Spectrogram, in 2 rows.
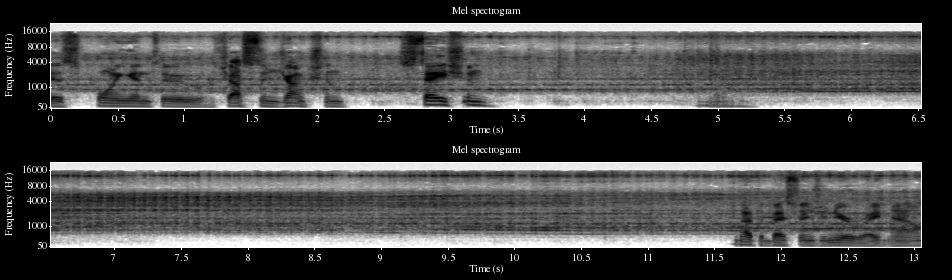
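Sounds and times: faint motor whine: 0.0s - 13.0s
model train wheels rumbling: 0.0s - 13.0s.

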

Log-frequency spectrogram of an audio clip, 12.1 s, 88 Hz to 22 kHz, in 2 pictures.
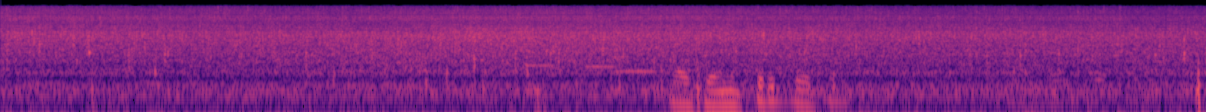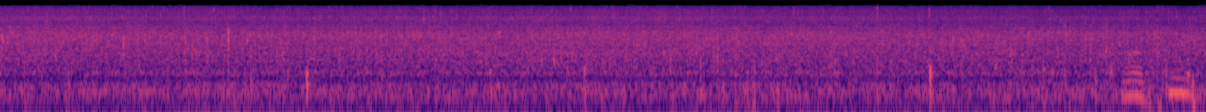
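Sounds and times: meat deep-frying in oil: 0.0s - 12.0s.

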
